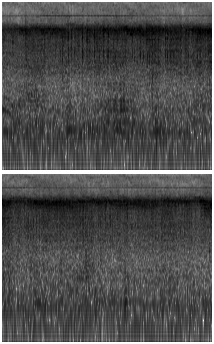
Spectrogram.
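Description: Horizontal flow-wrap packaging machine running at a steady speed, giving an even, continuous mechanical noise.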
